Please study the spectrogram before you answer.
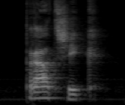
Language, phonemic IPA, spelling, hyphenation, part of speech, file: Dutch, /ˈpraːt.sik/, praatziek, praat‧ziek, adjective, Nl-praatziek.ogg
- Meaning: loquacious, garrulous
